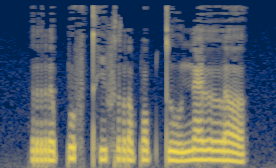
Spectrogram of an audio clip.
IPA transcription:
r ə p ʊ f t̪ʰ i f r ɔ p ɔ p t u n̪ æ lː ʌ

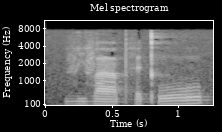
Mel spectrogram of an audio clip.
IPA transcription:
v i v aː pʰ ɛ kʼ oː

